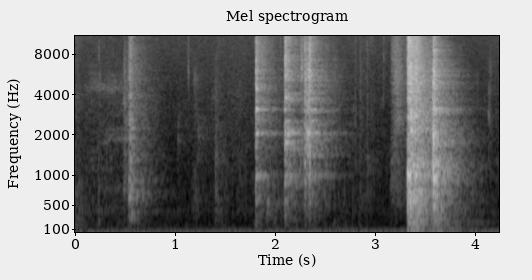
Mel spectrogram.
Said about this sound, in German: Den Rest, der, den Rest der Soße, die man jetzt noch in der Pfanne hat, den gibt man drüber. Nichts verschwenden.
